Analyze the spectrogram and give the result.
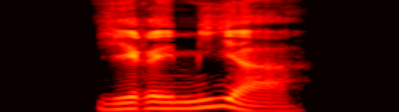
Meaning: Jeremiah. Given name form: Jeremias
- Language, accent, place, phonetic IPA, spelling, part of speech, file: German, Germany, Berlin, [jeʁeˈmiːa], Jeremia, proper noun, De-Jeremia.ogg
